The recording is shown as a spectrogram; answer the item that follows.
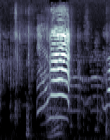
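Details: Newborn goat kid bleating on a farm: one long wavering nasal bleat with rich harmonics, preceded by short soft sounds and followed by a fainter trailing cry.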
